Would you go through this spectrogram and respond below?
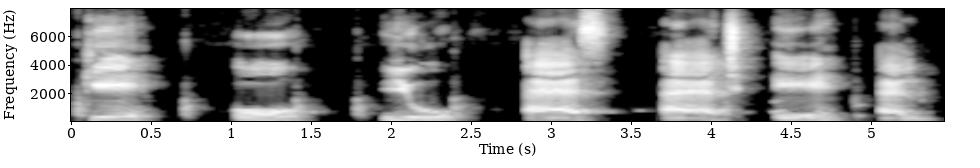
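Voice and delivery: letters read slowly and separately; slow spelling. Shown as a demonstration. Teacher spelling the Bengali way, slowly. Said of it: "तो वो ऐसे लिखेंगे".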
